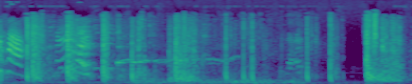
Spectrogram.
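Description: People talking, with several short, sharp knocks or thuds between the words.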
